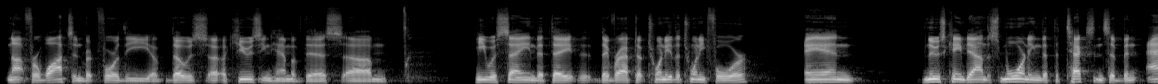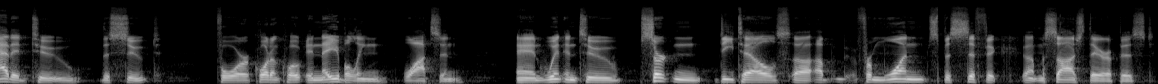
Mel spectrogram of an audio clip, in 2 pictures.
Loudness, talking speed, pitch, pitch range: -21 LUFS, 150 wpm, 105 Hz, 95-115 Hz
